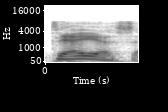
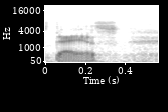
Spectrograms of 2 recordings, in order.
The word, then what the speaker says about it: Deus: for that voicemail, Steve, on uh on on deas xmachina. And that is the proper pronunciation. We've been saying deuce and it's it's it is deas.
